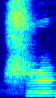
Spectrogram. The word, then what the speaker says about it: 师: 시 발음이에요. 시 약간 혀를 좀 꽈서 입 천장 뒤에 이렇게 살짝 붙여서 이렇게 혀가 이렇게 말려 있는 거예요.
